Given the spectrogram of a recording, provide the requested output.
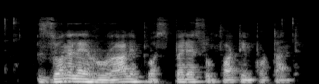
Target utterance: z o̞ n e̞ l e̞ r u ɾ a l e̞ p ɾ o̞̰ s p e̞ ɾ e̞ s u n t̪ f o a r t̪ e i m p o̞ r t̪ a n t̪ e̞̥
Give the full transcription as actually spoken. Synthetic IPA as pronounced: z o̞ n e̞ l e̞ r u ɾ a l e̞ p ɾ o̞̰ s p e̞ ɾ e̞ s u n t̪ f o a r t̪ e i m p o̞ r t̪ a n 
